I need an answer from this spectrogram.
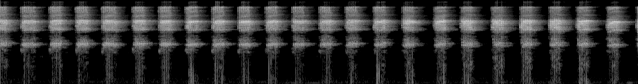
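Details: Loud night-time call of a walang kecek katydid in its natural setting, kept as tutor sound for cage birds: evenly spaced shrill rasping chirps, roughly three to four each second, continuing unbroken.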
